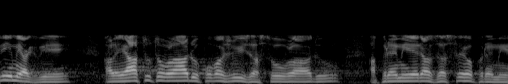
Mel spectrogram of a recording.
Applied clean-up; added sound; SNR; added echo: none; none; none; none.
